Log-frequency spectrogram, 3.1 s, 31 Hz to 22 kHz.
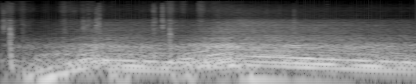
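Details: Subaru WRX STI with code P0171, snap throttle test: quick clean rev climbs smoothly and falls back evenly with no stumble or hesitation; the engine breathes normally.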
